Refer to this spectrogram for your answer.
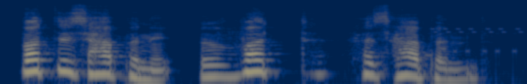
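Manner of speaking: high-pitched put-on female voice. Copying a famous YouTube video, voicing the next character: more female voice. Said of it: "Now I need to make it a little more female".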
